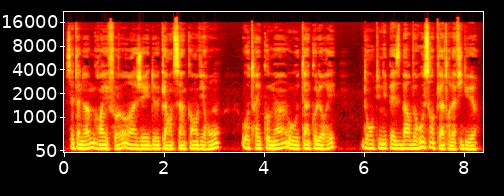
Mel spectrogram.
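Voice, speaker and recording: An anxious noble baroness, voiced by a man reading a novel aloud. The voice is dark and very husky, with his pitch lifted slightly for her. It is an audiobook reading. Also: steady tone, normal speed. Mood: earnest.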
